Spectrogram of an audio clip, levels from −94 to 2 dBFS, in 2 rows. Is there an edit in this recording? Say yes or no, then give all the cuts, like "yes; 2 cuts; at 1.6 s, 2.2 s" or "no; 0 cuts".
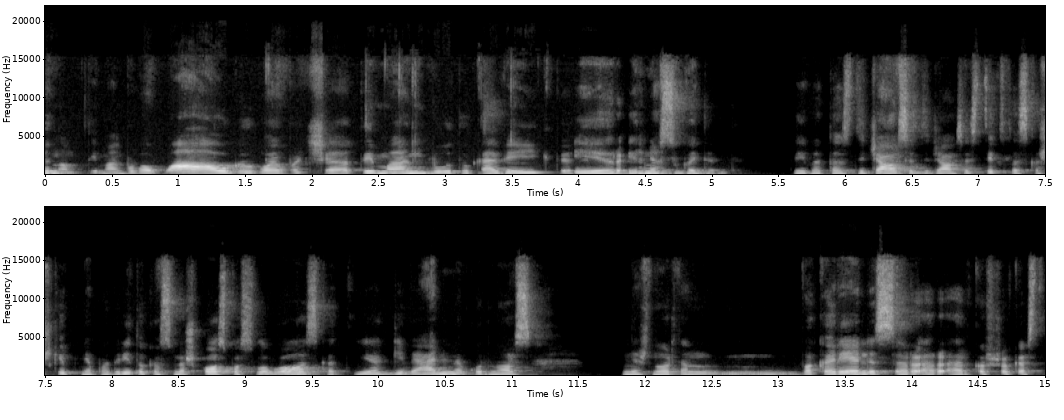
yes; 1 cut; at 3.8 s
